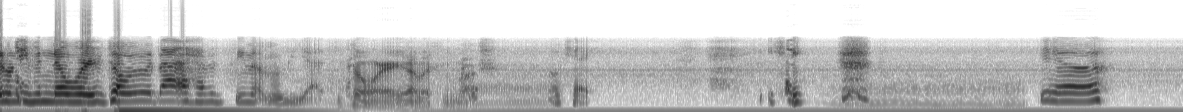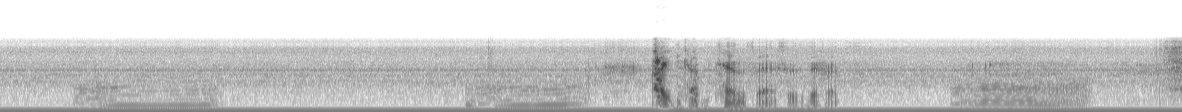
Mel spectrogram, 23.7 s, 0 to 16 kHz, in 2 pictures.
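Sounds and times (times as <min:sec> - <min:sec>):
speech: 0:00.0 - 0:06.0, 0:07.1 - 0:08.9, 0:10.4 - 0:11.2, 0:18.4 - 0:20.4
steady hiss: 0:00.0 - 0:23.6
female dog snoring: 0:04.6 - 0:05.6, 0:08.6 - 0:10.3, 0:12.6 - 0:14.1, 0:16.5 - 0:17.8, 0:21.3 - 0:22.8.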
